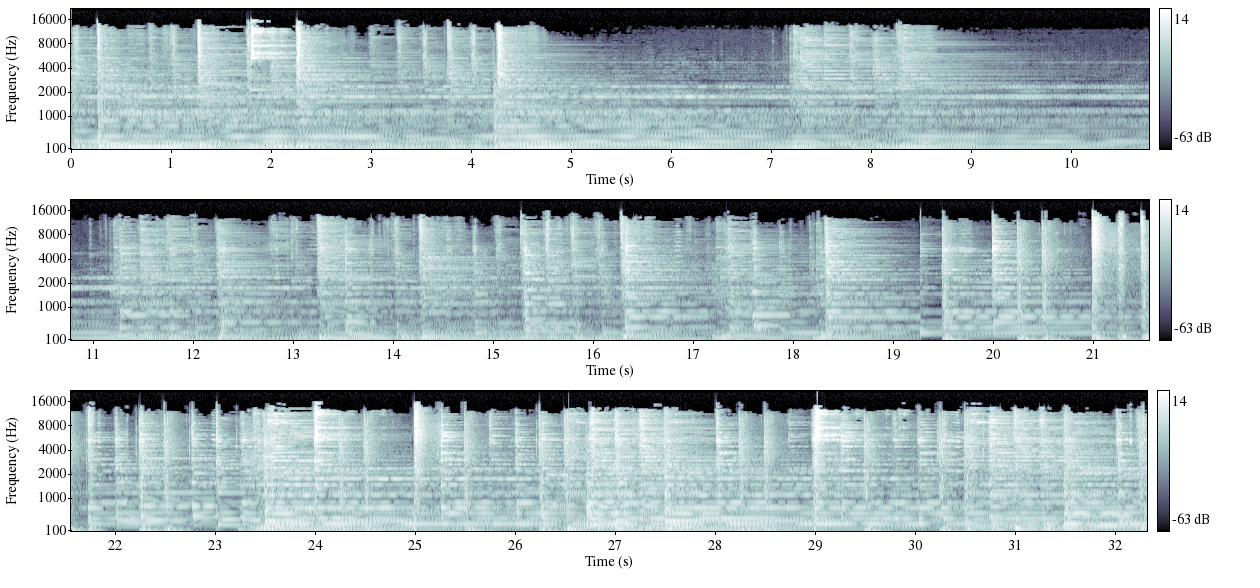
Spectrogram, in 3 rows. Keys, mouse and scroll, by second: 4.0 scroll down 2, 4.4-5.6 shift+middle drag, 5.6-8.7 scroll up 2, 8.7-12.0 drag, 12.0 scroll down 4, 12.4 middle click, 12.8 scroll down 3, 13.2-14.5 shift+middle drag, 14.5-15.1 scroll up 3, 14.8 shift+middle click, 15.6 scroll up 3, 15.9-19.5 shift+middle drag, 19.5-24.0 drag, 24.0 f, 27.1-30.6 ctrl+drag, 30.6-31.2 scroll down 2, 31.2-31.7 middle drag, 31.7 scroll down 1, 31.9-32.3 shift+middle drag.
